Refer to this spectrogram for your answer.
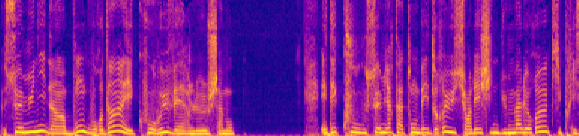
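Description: A woman hosting a radio show, reading a fable aloud in a lively, expressive way. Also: on the high side, dry recording. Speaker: radio host and storyteller. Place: radio studio.

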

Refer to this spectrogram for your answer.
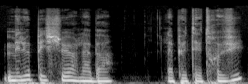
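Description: A woman's voice: low voice, moderate pace, darkish tone, no room sound, clean studio sound. A woman voicing a kindly, helpful hippopotamus in a children's storybook.

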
